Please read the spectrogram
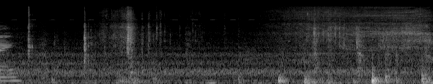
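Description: Knocks and clicks of a wooden board being handled on a miter saw stand. Near the end, a steel tape measure's blade is pulled out along the board with a rattling whir and a sharp click.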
